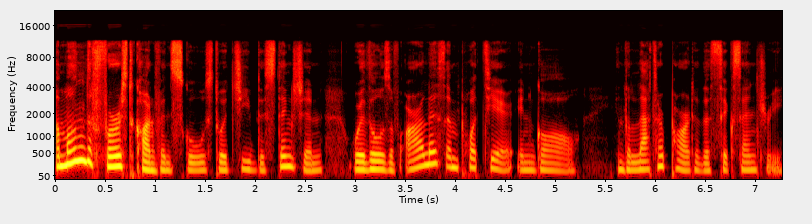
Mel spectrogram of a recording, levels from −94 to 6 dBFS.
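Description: A speech clip with a microphone volume stepped down at 1.02 s: the whole signal, voice and background alike, drops abruptly by about 6 dB and stays lower. The likely cause is call software automatically reducing the device's input volume in a single step.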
